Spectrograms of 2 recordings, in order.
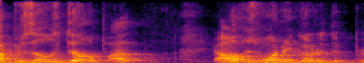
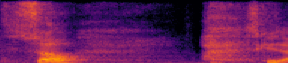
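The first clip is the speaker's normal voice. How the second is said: out of breath; 3 dB quieter than usual. Real, not acted. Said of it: "I was a little out of breath".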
